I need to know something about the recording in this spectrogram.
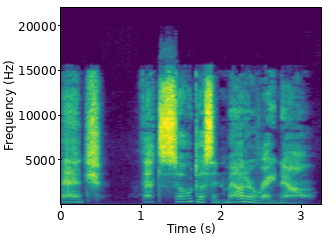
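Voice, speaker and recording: A woman voicing a sharp-tongued, sardonic young heroine in a video game, given to exclamations. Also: high-pitched, animated, slow, breathy edge, dry recording, heavily acted. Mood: jealous, exasperated. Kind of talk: English video game dub acting.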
